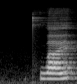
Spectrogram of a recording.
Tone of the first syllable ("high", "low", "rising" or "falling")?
rising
